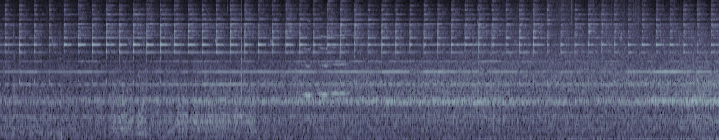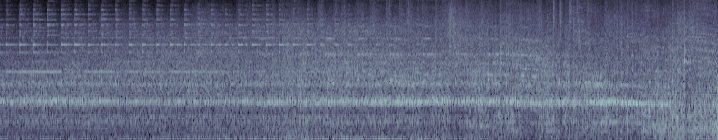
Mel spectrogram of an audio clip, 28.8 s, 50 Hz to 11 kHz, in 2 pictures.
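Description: Canadian Pacific intermodal train led by two GE diesel locomotives, an ES44AC and an AC4400CW, approaching and passing, its engine rumble and wheel-on-rail noise building to a steady rush as the loaded container cars go by. A steady ringing tone with a regular beat of about two a second sounds over it; the beat stops about halfway through and the tone ends shortly before the end.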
